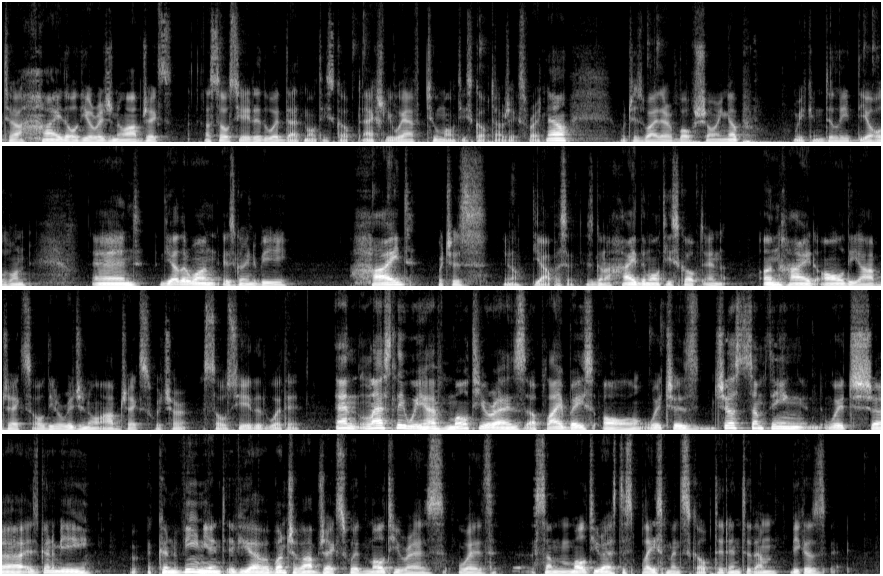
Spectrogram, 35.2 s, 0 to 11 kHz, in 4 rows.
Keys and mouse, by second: 0.9 g, 2.2 right click, 3.9 g, 4.6 right click, 6.0 g, 6.5 right click, 7.4 x, 8.6 click, 12.6 click, 23.3 shift+middle click, 34.9 shift+middle click.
